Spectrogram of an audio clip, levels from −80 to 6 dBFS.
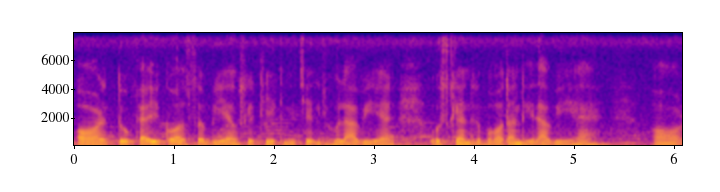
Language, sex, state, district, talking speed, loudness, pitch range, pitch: Hindi, male, Bihar, West Champaran, 195 wpm, -18 LUFS, 130-140 Hz, 135 Hz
